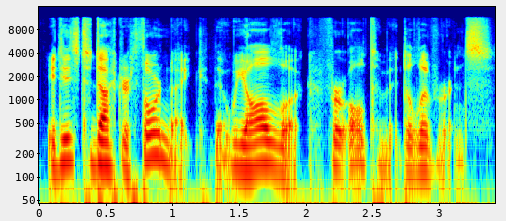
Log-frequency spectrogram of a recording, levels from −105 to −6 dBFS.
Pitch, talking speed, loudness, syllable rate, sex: 140 Hz, 210 wpm, -22 LUFS, 6.5 syllables/s, male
